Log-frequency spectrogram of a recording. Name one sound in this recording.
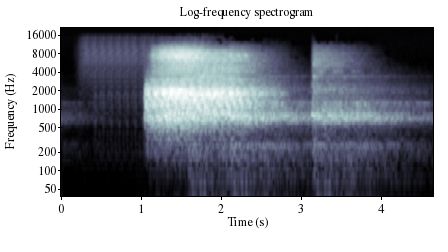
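A bright, noisy game effect swells up suddenly as a card is played, then fades.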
